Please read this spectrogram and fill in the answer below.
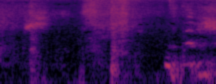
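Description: Near silence: room tone with a few faint, soft rustles.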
